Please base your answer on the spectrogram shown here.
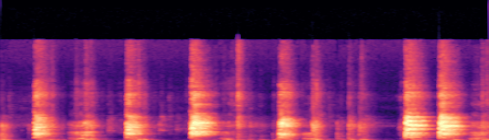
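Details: Barking from a playful Lhasa Apso: a steady run of strong, rough barks roughly every half second to second, ending in a loud double bark.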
